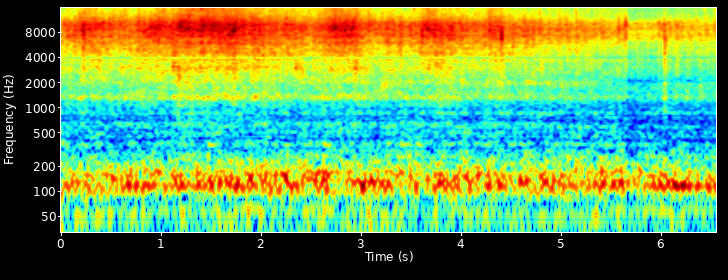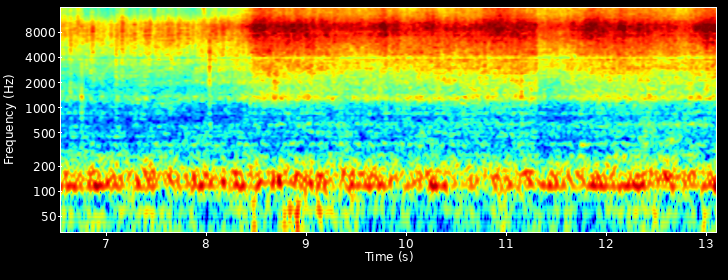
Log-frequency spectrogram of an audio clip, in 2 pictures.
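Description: Chopped tomatoes sizzle and fry steadily in a pan while being sautéed for Egyptian moussaka, a constant close crackling hiss with no voices over it.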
